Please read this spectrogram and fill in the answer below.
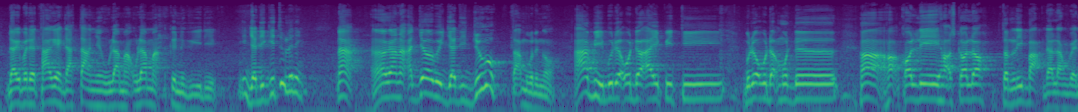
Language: Malay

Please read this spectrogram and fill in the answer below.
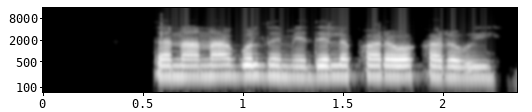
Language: Pashto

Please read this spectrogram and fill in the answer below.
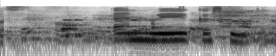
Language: Icelandic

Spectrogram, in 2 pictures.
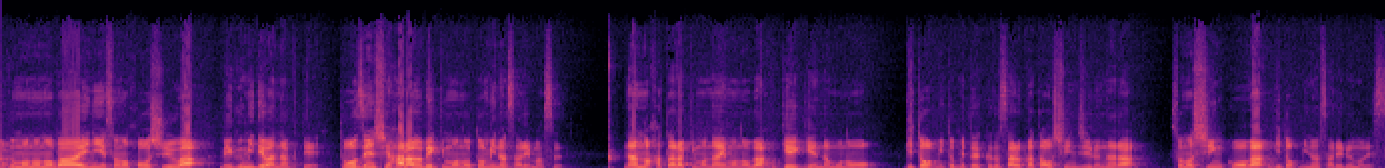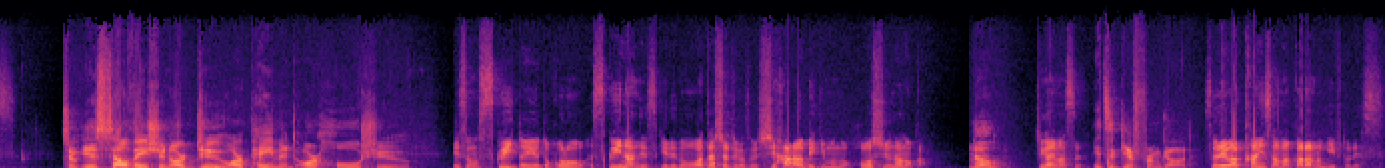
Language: Japanese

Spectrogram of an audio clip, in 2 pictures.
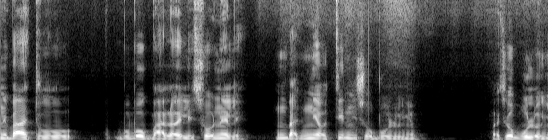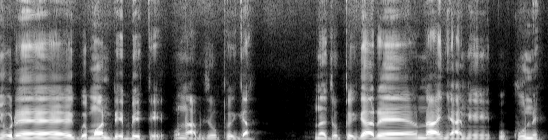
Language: Igo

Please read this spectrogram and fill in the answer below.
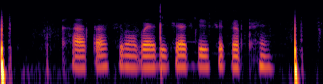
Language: Chhattisgarhi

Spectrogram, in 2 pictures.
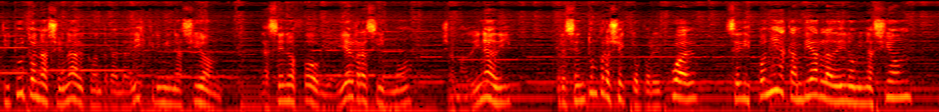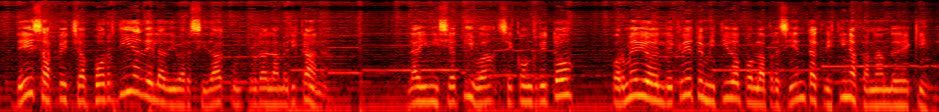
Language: Spanish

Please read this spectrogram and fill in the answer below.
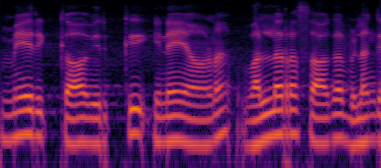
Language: Tamil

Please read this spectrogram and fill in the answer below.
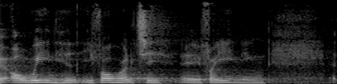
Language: Danish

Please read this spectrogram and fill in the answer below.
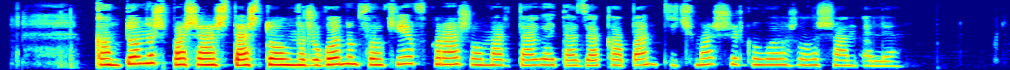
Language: Mari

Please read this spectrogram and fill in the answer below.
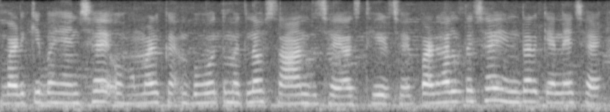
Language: Maithili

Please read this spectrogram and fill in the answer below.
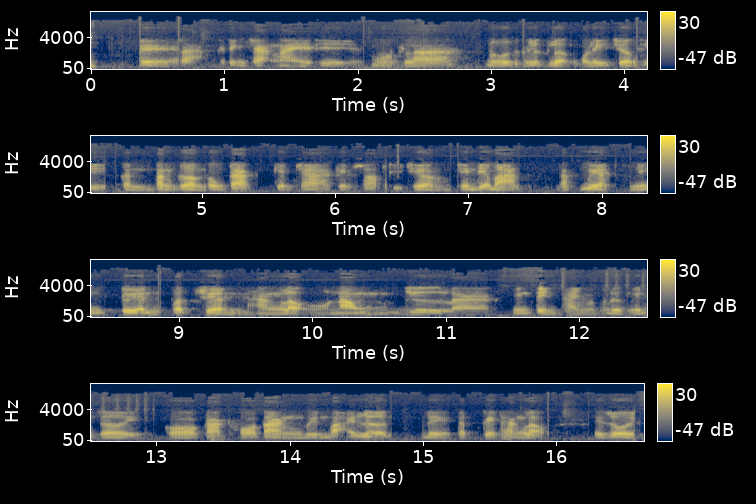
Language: Vietnamese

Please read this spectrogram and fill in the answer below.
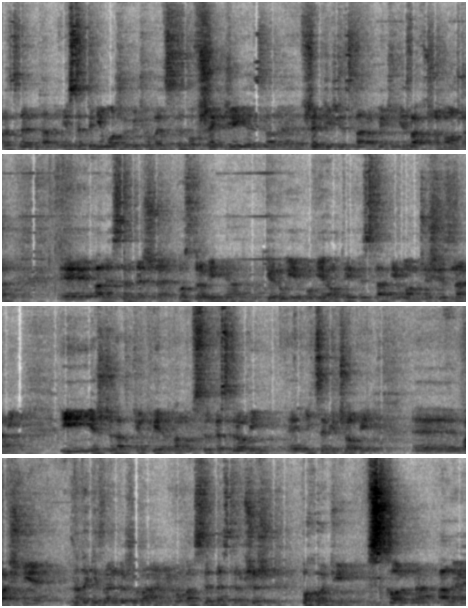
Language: Polish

